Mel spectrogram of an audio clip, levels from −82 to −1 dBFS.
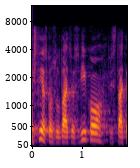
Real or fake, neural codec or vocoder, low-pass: real; none; 7.2 kHz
